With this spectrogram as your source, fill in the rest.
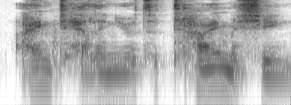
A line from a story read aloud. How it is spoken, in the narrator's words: whispered Callie to Buckle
